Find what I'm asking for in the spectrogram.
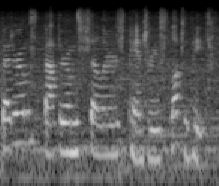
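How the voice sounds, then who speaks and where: Against noticeable background noise, a woman with a fairly high pitch talks with lively intonation. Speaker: book reader on video channel. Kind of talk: reading aloud. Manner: fast.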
